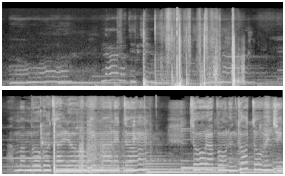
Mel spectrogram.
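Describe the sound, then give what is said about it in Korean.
A K-pop song with a male vocalist singing softly over sparse accompaniment, then fuller instrumentation swells in halfway through, growing louder and steadier. “어 일단 여기서 한번 이제 또 케이팝 하나 가야죠 Let's go.”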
